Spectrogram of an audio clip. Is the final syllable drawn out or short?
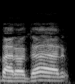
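short. The final syllable is said short and plain. This is how Persian speakers say it. "ما میگیم"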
